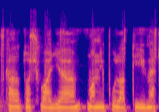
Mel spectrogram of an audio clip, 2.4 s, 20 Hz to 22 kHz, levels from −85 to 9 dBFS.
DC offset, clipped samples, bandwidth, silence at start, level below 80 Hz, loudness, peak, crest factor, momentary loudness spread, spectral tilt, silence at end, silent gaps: under 0.1%; under 0.1%; 9.2 kHz; 0 s; -50 dBFS; -17 LUFS; -6 dBFS; 10 dB; 2 LU; -5 dB/octave; 0.05 s; none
